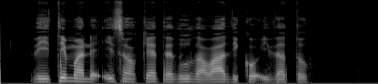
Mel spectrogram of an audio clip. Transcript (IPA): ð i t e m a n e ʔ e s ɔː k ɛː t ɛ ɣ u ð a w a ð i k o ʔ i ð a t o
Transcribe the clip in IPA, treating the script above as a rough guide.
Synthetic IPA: ð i t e m a n e ʔ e s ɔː k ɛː t ɛ ð u ð a w a ð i k o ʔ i ð a t o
